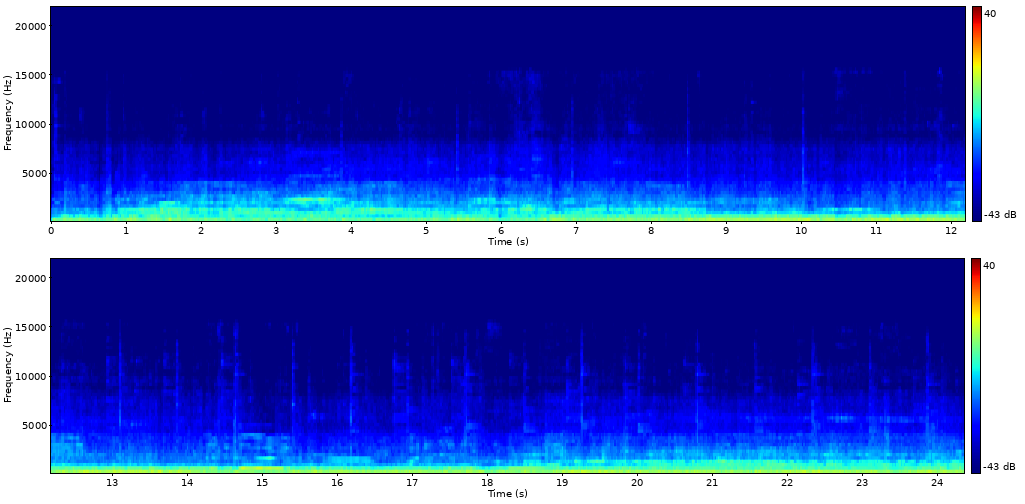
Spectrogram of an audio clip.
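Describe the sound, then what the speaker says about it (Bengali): A passenger train on the Vizag to Araku hill line winds along a mountain railway with tunnels and bridges, heard from inside as a loud steady rumble with rhythmic wheel clatter and squealing, and people talking over it. "পাহাড়ের আঁকাবাঁকা রাস্তা দিয়ে রেল লাইন আমাদের নিয়ে চলেছে বোরাগুহালুর উদ্দেশ্যে"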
